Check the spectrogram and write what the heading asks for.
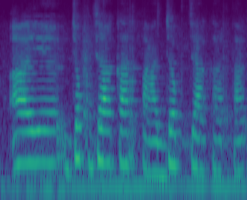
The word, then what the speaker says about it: Yogyakarta: Mungkin kayak contohnya di Yogyakarta, kita bacanya Yogyakarta tapi tulisannya tuh kita nulisnya tuh Yogyakarta, jadi emang ada pengaruh Belandanya gitu sih guys menurut aku ya.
